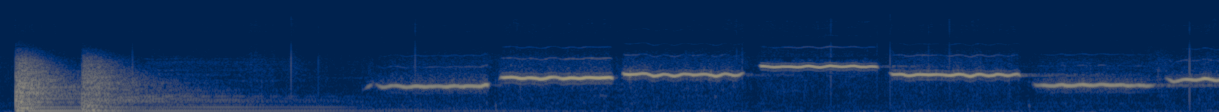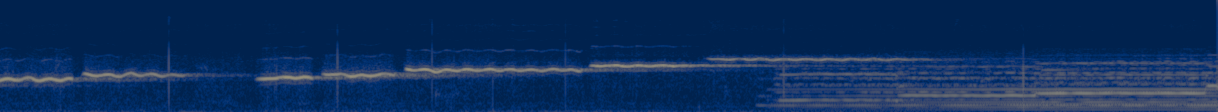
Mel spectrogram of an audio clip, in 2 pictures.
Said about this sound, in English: Let that whistle be your signal each Sunday for the Signal Oil program, The Whistler.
